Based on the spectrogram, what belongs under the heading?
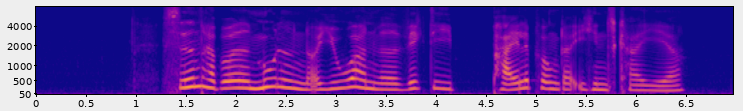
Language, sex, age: Danish, female, 24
